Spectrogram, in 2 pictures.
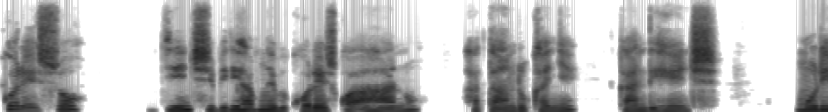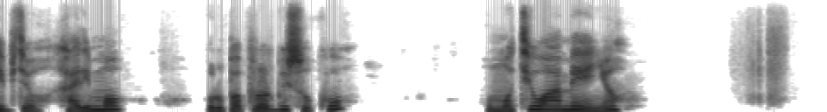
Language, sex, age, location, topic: Kinyarwanda, female, 25-35, Kigali, health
